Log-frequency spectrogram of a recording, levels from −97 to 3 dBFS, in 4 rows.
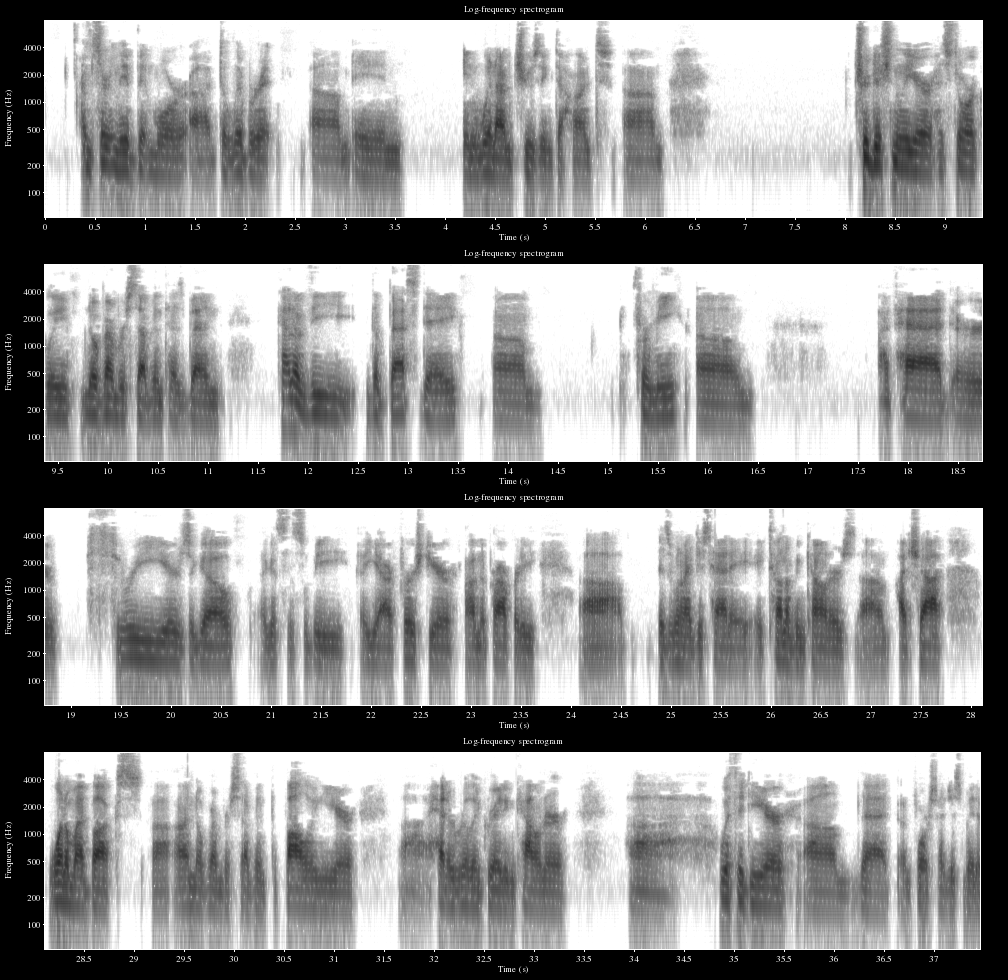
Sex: male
